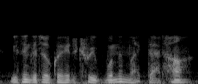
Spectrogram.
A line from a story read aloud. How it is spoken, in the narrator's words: He starts growling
